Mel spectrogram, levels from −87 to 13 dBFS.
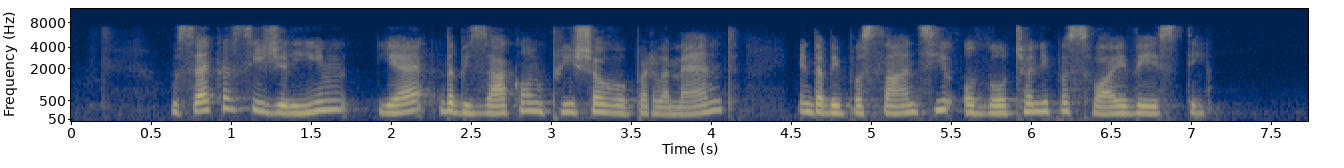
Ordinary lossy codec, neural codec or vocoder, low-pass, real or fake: none; codec, 16 kHz, 1.1 kbps, Voila-Tokenizer; 7.2 kHz; fake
